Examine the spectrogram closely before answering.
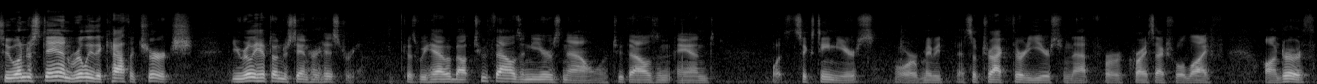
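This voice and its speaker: A man at a moderate pace, with big swings in loudness and light background noise. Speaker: priest lecturer. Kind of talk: lecture. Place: hall.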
